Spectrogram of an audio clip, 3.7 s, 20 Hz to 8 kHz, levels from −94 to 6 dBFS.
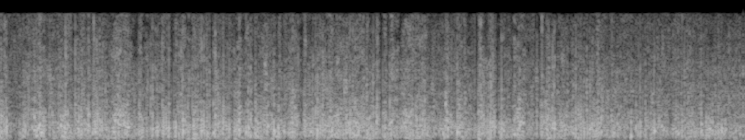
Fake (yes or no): yes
